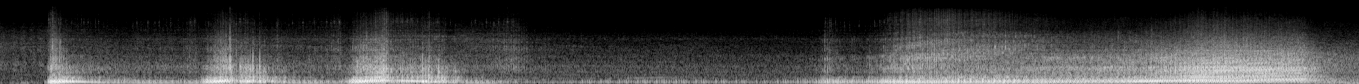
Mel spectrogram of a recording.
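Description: Mercedes-AMG SL63's twin-turbo V8 through a MEC Design aftermarket exhaust: three sharp throttle blips from idle, each rising and falling, then a few seconds of idle. The car then pulls away and accelerates hard, the engine note climbing steadily until it drops off near the end.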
